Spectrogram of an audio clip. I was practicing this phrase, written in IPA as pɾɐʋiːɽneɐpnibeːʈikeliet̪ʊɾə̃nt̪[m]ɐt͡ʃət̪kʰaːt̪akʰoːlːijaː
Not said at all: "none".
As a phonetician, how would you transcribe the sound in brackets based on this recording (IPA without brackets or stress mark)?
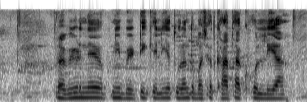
b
